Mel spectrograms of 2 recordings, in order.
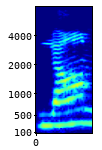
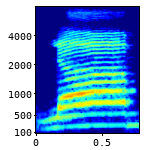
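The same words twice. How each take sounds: First: The letter name sounds nasal. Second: The letter name sounds clear, not nasal. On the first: The speaker calls it wrong. "लाम नहीं" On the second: The speaker calls it right. "लाम क्लियर होगा, नाक में आवाज नहीं जाएगी"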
